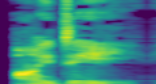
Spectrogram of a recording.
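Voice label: "id", British English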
